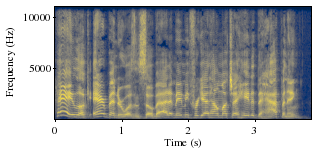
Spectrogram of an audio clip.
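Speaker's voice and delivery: ordinary talk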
